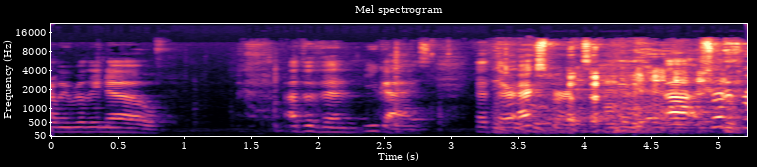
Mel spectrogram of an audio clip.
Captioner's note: panel laughs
